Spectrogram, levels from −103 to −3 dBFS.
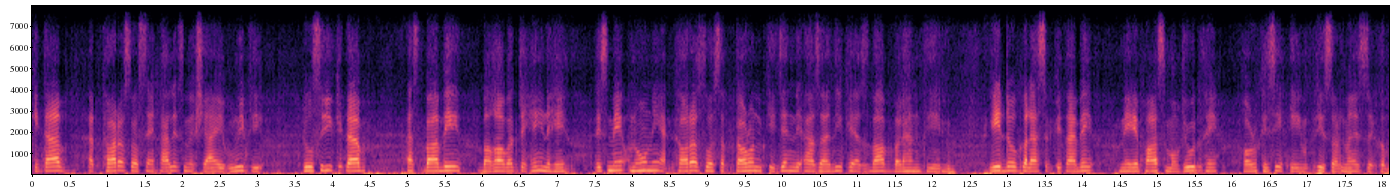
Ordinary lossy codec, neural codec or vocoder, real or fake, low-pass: Opus, 24 kbps; codec, 16 kHz in and 24 kHz out, 0.9 kbps, LongCat-Audio-Codec, four codebook decoder; fake; 7.2 kHz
